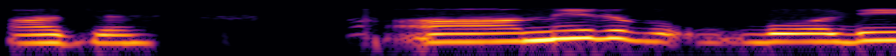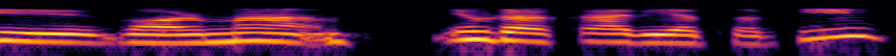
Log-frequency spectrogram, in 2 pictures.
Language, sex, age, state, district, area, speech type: Nepali, female, 30-45, West Bengal, Darjeeling, rural, conversation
